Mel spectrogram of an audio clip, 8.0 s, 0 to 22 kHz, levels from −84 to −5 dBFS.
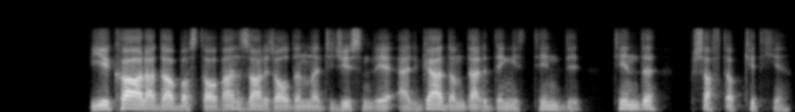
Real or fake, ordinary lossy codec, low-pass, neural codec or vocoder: fake; none; none; codec, 16 kHz, 0.2 kbps, FocalCodec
